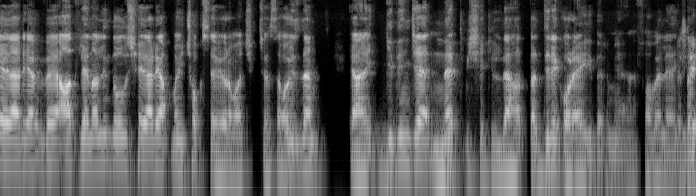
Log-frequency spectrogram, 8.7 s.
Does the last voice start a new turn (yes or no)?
yes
